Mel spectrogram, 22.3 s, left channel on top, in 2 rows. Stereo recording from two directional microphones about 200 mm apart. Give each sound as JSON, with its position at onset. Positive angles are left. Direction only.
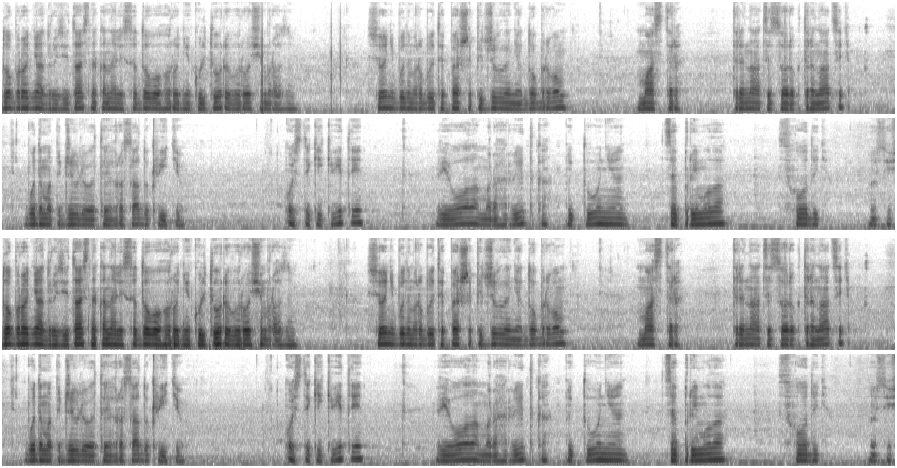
{"t": 0.0, "sound": "speech", "side_deg": -25}
{"t": 14.7, "sound": "a man's voice", "side_deg": 5}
